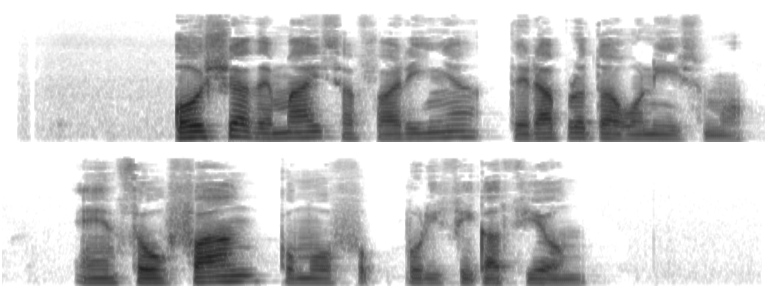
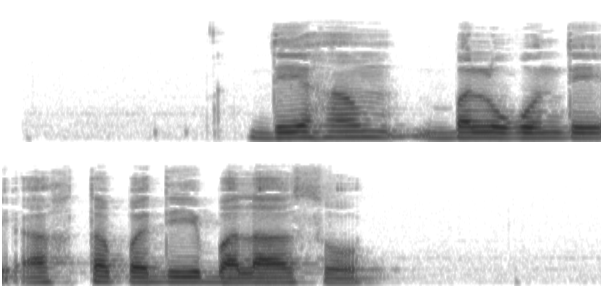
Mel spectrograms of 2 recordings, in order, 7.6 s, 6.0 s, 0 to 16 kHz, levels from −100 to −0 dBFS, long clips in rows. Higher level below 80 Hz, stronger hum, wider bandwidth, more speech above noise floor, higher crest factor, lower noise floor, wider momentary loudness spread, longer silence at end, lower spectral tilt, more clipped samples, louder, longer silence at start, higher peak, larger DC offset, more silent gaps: first, -64 dBFS vs -74 dBFS; neither; first, 11.5 kHz vs 8.8 kHz; about the same, 59 dB vs 56 dB; about the same, 22 dB vs 18 dB; about the same, -81 dBFS vs -80 dBFS; first, 16 LU vs 10 LU; second, 0.95 s vs 1.15 s; about the same, -6 dB/octave vs -7 dB/octave; neither; first, -23 LUFS vs -26 LUFS; second, 0.85 s vs 1.25 s; first, 0 dBFS vs -10 dBFS; neither; neither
